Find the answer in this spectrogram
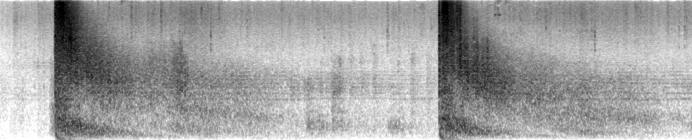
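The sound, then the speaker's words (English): Two gunshots fired at a distant target by a shooter lying in long grass, each a loud, sharp crack followed by a long rumbling decay, spaced about four seconds apart, with no voices. “sets his sights on a target in the distance and fires off a couple of rounds.”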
